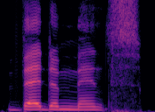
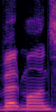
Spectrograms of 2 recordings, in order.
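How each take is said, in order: First: The name is said like vediments. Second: The name is said close to vet-monts. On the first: It is bent to fit the rhyme. The speaker calls it wrong. "but she says Vediments" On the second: This is the fashion house's own name. The speaker calls it right. "Vetmonts is a fashion house"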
